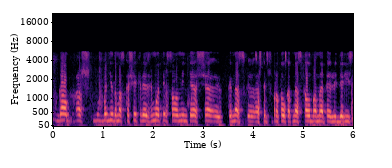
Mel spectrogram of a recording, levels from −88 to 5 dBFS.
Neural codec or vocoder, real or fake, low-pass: none; real; 5.4 kHz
